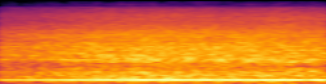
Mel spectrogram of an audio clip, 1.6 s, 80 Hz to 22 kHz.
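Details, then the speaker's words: Infiniti M56, VK56VD V8, key in accessory, engine off: right-side cooling fan runs constantly with a steady whooshing mid-pitch hum while the other fan stays still; failed right cooling fan control module, replaced with part 21493-4GA0A. "can you hear that one of my fans is running [Music] looks like we have the culprit over here"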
